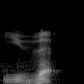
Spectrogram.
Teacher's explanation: Di zal yang ada titik ya di atasnya. Itu makhrajnya di ujung lidah nempel ke ujung gigi seri. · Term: huruf zal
